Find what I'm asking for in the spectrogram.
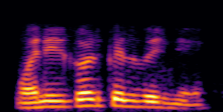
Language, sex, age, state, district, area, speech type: Kashmiri, male, 30-45, Jammu and Kashmir, Pulwama, rural, conversation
